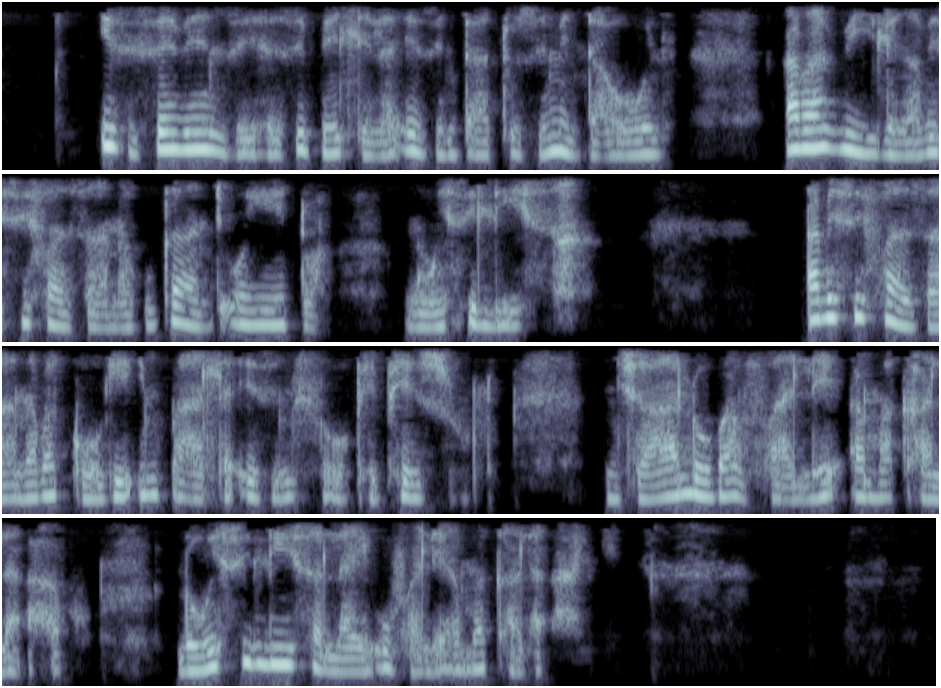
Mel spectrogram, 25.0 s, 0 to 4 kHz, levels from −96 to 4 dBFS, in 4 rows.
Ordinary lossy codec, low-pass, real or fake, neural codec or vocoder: MP3, 32 kbps; 3.6 kHz; real; none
